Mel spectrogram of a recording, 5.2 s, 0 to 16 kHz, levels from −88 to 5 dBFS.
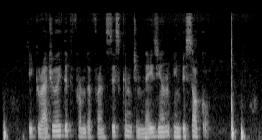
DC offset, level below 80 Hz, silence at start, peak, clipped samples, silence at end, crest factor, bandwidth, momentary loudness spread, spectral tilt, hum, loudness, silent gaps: under 0.1%; -40 dBFS; 0.05 s; -2 dBFS; under 0.1%; 0.35 s; 24 dB; 11.5 kHz; 9 LU; -6.5 dB/octave; none; -26 LUFS; none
